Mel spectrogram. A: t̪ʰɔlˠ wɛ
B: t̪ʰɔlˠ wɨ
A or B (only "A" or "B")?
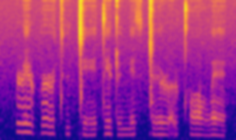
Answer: A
